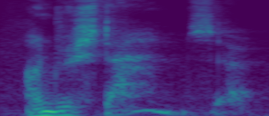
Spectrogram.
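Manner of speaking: ordinary delivery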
